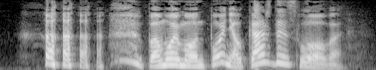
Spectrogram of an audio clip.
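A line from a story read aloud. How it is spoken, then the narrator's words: Laughing. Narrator (Russian): рассмеялся Ларри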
